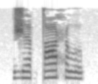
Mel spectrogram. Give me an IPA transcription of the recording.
ʒɛɡtˤʌħʊ

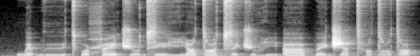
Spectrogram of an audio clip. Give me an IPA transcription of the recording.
wɛbɨːtʰo ħɛ̃t͡ʃo d͡ze ɦi dˤud͡zɐ t͡ʃoɦiʔaː pɛd͡ʒa tʰadˤadˤe

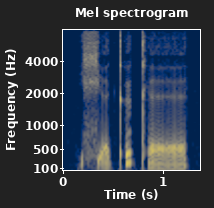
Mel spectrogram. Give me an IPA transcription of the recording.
çɛ̰ kʼʏkʼɛ̰

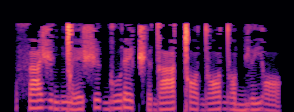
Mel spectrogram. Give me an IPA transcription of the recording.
θaʒid ŋ͡ǀeʃɨ ɡu ɾet͡ʃʼɨd a ǀɔdɔdɔ bʲɨjɔ

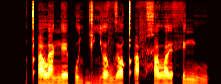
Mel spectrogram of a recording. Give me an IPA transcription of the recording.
qʼɛwaŋɛ poʎɡiʎʌ vɯwqʼɛfħʌlˠe heŋu

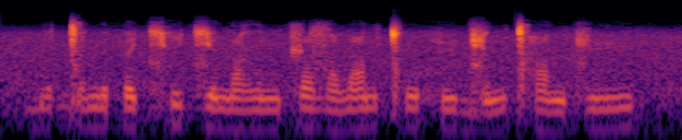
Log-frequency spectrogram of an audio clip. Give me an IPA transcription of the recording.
bə ɡ͡ǀɛneθɛt͡ɕʰi t͡ɕenɑɣʊnt͡ʃʊ zˤəðˤɑn ǀʰuhy d͡ʑʊn ǀʰɑnt͡ɕy

